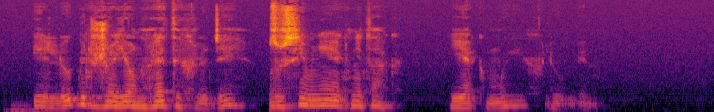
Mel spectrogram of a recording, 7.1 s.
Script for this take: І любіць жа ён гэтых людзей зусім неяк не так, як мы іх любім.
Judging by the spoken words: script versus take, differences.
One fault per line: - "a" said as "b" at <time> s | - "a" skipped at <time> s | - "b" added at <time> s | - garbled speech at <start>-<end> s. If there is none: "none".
none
